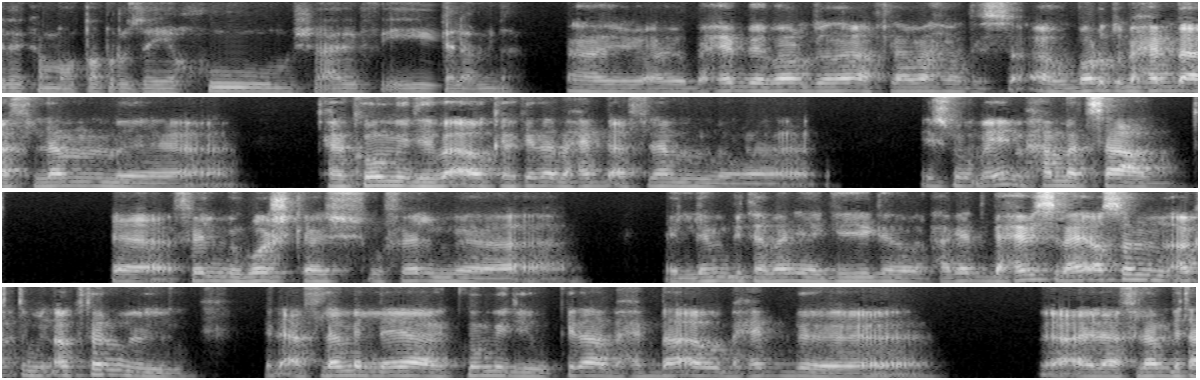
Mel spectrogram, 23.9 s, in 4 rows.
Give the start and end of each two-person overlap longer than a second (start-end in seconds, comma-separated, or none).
none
